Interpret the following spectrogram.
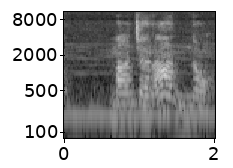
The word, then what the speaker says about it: mangeranno: Now you may say, well, mangeranno. The stress is on N, right? Correct. The stress is on N, but the accent is on A.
